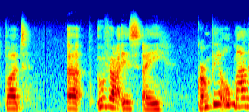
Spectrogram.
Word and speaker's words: Ove: I actually looked it up how to say his name because I always say a man called Ove, but it is actually a man called Uva.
